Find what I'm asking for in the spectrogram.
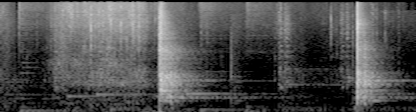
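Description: Two sharp metallic clunks with a brief ringing tail, from a bicycle disc brake rotor working loose on its bolts.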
